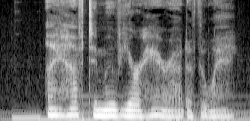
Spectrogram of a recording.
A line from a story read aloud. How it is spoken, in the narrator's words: Lucas said quietly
